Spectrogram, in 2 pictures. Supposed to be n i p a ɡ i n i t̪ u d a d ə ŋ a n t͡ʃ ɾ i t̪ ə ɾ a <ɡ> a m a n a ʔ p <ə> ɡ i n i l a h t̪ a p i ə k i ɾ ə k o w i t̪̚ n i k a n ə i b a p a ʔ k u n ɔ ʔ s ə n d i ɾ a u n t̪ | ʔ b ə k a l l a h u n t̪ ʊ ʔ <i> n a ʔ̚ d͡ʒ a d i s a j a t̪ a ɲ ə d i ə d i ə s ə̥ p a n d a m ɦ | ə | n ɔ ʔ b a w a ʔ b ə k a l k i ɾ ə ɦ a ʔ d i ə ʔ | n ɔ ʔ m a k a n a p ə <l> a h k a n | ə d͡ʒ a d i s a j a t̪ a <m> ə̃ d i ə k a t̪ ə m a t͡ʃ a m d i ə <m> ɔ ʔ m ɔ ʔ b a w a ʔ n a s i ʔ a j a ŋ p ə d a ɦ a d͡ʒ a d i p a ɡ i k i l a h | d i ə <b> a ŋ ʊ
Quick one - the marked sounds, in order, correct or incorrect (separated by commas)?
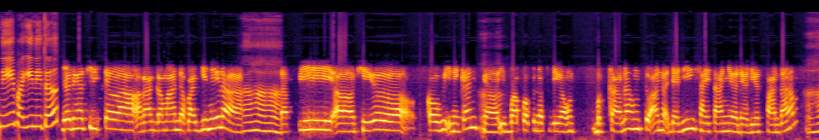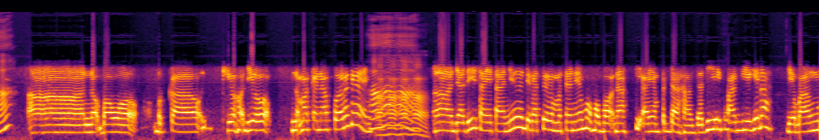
correct, incorrect, incorrect, correct, incorrect, correct, correct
